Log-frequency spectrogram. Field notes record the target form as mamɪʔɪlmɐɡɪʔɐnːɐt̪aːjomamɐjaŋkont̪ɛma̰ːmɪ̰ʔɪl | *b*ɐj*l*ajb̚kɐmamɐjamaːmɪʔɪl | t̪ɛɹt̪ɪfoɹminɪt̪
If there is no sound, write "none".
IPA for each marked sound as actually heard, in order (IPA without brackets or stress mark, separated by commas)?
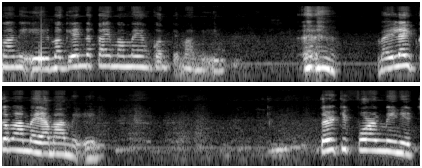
m, l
